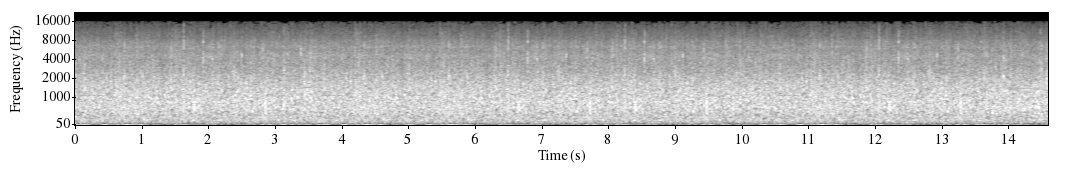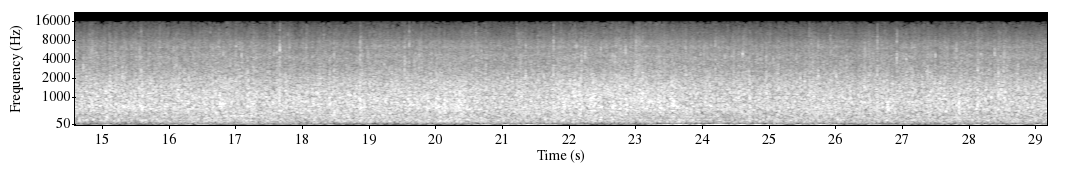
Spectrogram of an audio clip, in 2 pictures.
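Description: Steady rain falling: an even hiss of many drops with fine, close-packed ticks, at a constant level.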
